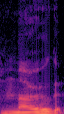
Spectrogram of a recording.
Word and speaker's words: Moog: Parts on many of the songs including a moo and ARP synth base on the track that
